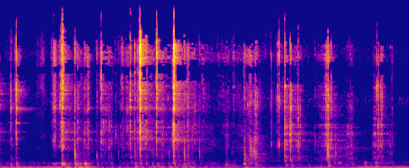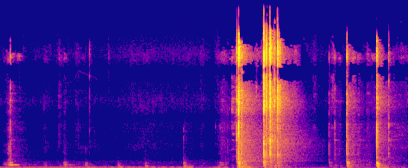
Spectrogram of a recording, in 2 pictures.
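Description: Plastic pipe is pushed and twisted into a brass fitting with light clicks and scrapes.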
